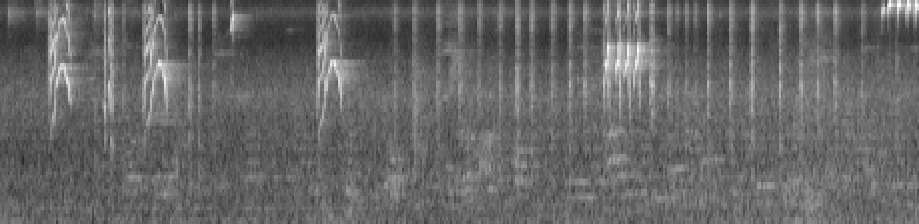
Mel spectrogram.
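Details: Sunbird in lively song, used as a lure to stir up other birds: high, sharp, rising-and-falling chirps in short bursts, then a quick run of thin notes and a final high trill, over faint background hiss.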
